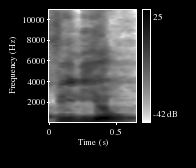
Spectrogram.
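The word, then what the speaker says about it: φιλέω: He is using another word in English, it's pronounced as filio.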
